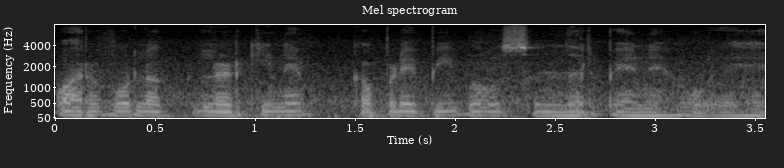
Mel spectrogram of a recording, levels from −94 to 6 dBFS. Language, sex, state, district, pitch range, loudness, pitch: Hindi, male, Bihar, Araria, 115-125 Hz, -40 LUFS, 120 Hz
